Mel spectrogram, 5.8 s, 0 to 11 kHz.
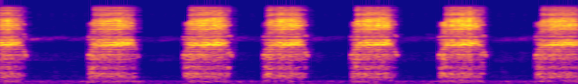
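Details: At night in an owl box on 3 March 2023, barn owls during a mating ritual give steady, harsh hissing screeches, seven bursts about one per second, each half a second long, with a faint thin whistle between them.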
